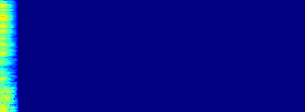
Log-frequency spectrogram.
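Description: Near silence: the sound drops out completely, with no audible sound at all.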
